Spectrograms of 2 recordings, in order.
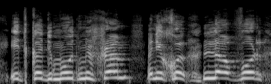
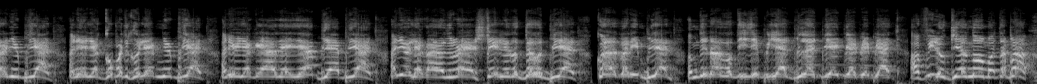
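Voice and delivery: put-on higher and higher shouting in a Russian accent, cursing; furious Russian rant; 6 semitones higher than usual. Immigrant demon venting about everything, escalating Russian-accented shouting.

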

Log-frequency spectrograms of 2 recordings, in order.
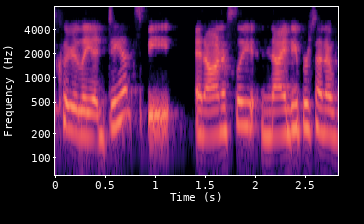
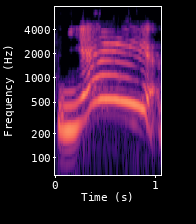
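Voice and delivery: happy yay; 13 semitones higher than usual. Real, not acted. Asked to perform her rap.

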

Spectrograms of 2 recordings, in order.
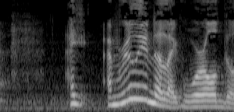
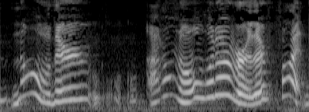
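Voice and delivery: flustered denial; 12 semitones higher than usual. Retold or imitated. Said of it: "And I'm like".

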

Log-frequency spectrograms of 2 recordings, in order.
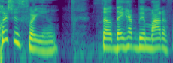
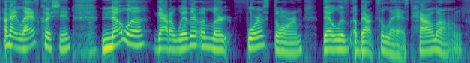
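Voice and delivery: normal talking voice

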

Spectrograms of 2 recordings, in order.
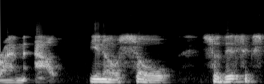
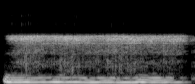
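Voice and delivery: a low electric zzz through the teeth; mock electric hum; imitated buzz; 3 semitones lower than usual. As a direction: buzz like live wires humming. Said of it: "like, electricity".

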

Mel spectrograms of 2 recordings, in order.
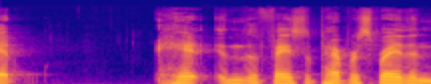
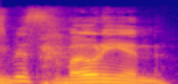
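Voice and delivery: slow drawn-out word; much slower than usual. Pretend. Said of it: "The Smithsonian?".

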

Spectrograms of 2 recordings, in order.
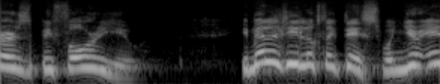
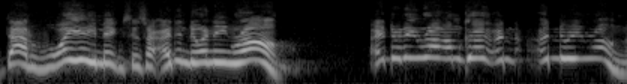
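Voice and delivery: high-pitched exasperated protest, much higher; retold angry protest; 9 semitones higher, much faster than usual. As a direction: replay a young man's angry objection to his dad. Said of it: "I got really angry".

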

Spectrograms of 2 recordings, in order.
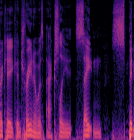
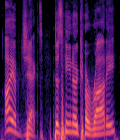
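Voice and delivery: higher, louder mock objection; indignant churchgoer; 7 semitones higher, 6 dB louder than usual. A churchgoer heckling the preacher in loud mock outrage.

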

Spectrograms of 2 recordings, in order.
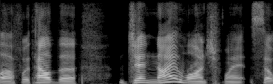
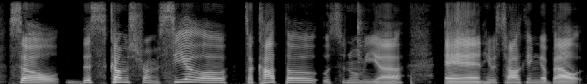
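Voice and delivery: usual speaking voice

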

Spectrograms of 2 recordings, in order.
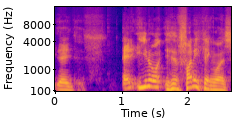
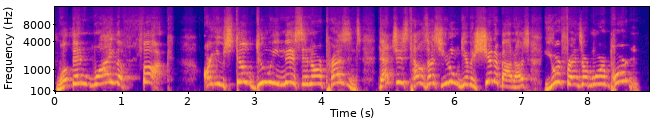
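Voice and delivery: yelling tirade; 10 semitones higher than usual. Retold or imitated. Dad confronts son over phone at dinner, yelling tirade. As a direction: re-enact a wounded, furious scolding. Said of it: "after he was done yelling".

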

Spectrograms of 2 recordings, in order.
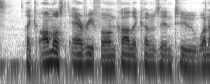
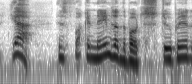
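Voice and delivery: snarky jeer; 7 semitones higher than usual. Retold or imitated. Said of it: "some people like".

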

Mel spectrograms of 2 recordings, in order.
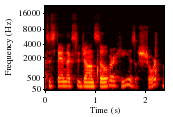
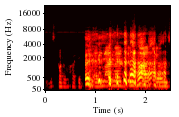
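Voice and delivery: louder, laughing through the grumble; laughing mock dread; 8 dB louder than usual. Host checking his watch, laughing at his own dread. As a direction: grumble it while cracking up. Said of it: "I'm like".

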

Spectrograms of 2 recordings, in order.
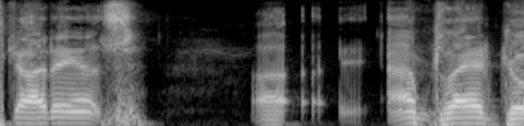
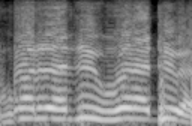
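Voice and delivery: much higher, hammed-up panic repeated; mock panicked pilot; 13 semitones higher, much faster than usual. Mocking the pilot's panic over the FAA, hammed-up. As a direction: squeak it out like a caught pilot. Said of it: "and you're going".

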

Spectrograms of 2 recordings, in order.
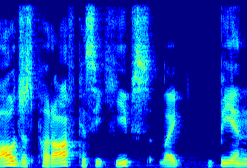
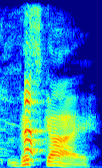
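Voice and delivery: exasperated; 2 semitones higher, 13 dB louder than usual. Real, not acted. Mock exasperation at a friend.

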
